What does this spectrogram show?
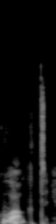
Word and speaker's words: walked: Of course, it's not walked with an extra syllable, but the smooth K to D transition.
